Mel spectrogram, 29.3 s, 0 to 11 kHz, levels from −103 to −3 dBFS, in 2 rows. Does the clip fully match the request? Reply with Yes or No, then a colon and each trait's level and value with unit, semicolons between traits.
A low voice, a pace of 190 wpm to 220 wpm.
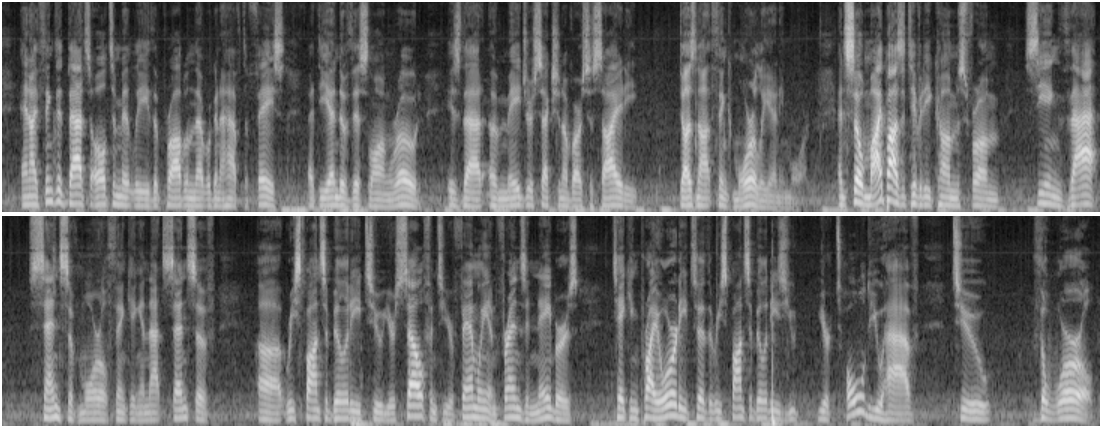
No: low, 120 Hz; average, 155 wpm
